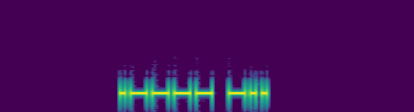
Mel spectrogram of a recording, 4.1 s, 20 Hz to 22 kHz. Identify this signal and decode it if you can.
Morse code, heard as a keyed tone, about 22 wpm, 700 Hz. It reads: 1D
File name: practice / 22wpm / Two Letter-Number Combinations - 22wpm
